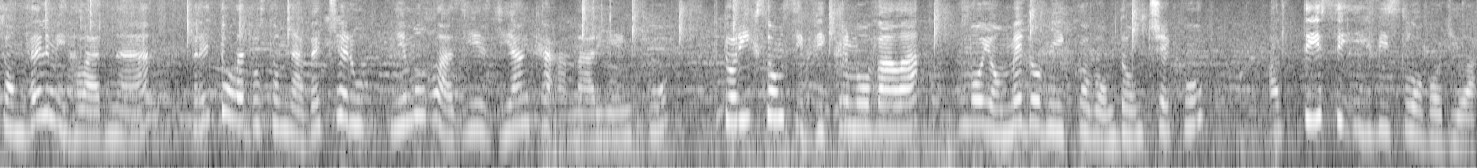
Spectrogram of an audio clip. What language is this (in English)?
Greek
